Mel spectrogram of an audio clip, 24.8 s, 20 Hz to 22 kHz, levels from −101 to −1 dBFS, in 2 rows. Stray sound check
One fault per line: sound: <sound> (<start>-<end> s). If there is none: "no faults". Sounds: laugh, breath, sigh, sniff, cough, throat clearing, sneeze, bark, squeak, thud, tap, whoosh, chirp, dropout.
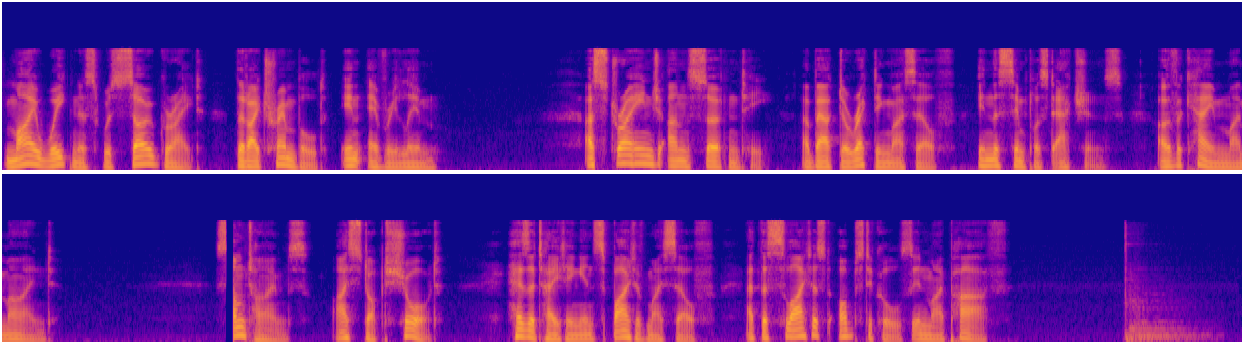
sound: dropout (14.6-14.7 s)
sound: thud (23.6-24.6 s)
